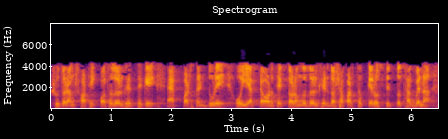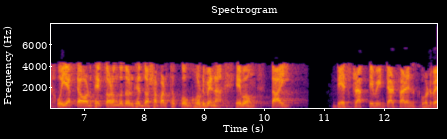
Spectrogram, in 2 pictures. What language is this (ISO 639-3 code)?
ben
